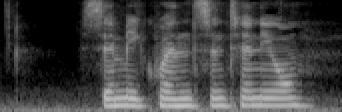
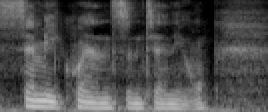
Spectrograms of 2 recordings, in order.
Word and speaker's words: semiquincentennial: try to finish before the United States's semiquincential. Did I say that right? If I didn't say it right, I'll put the word across the screen at screen. I think it's semiquincentennial.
